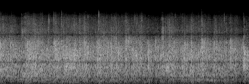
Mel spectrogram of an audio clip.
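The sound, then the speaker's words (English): A crowd applauds steadily, the dense patter of many hands clapping at once at a fairly loud, even level without a break, with no voices heard over it. “Yeah, you can clap, it's all right.”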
